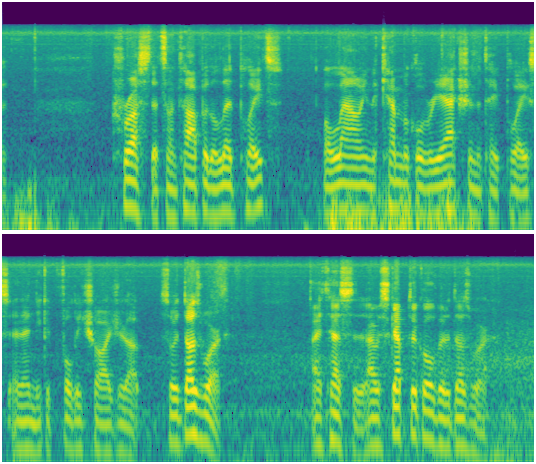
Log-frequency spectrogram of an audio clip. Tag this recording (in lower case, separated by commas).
speech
